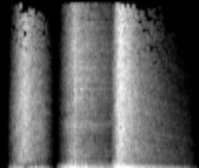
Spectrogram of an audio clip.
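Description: Whoosh sound effects of an animated logo reveal: a short whoosh, then a longer, louder one that swells twice and fades out.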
